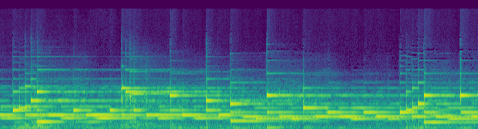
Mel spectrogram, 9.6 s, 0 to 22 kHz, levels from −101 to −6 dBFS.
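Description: Sample clock jitter runs through the whole clip: the converter's clock wanders by around half a microsecond, so samples land slightly off time. The error, roughly 55 dB below the signal, follows waveform slope, adding faint hiss on loud, bright passages that disappears in silence.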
